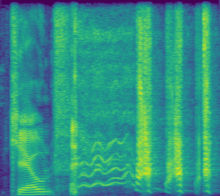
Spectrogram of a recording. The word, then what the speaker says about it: Kjerulf: K. That's how we pronounce it in Danish.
